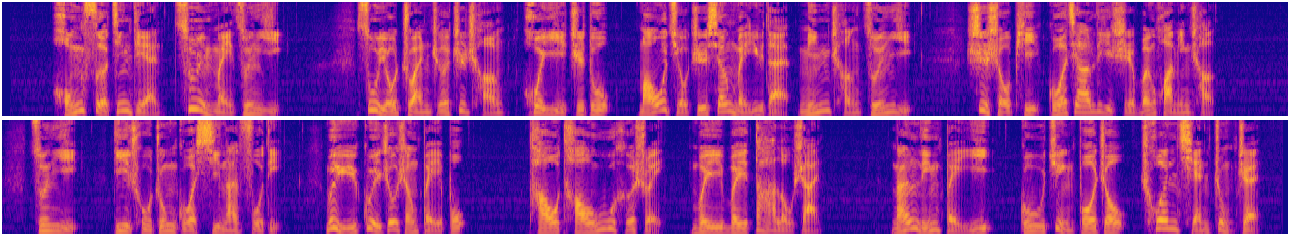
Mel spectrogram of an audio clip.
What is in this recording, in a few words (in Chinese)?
男 学校 职业技术学院宣传简介, 配音案例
